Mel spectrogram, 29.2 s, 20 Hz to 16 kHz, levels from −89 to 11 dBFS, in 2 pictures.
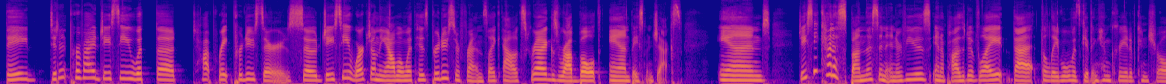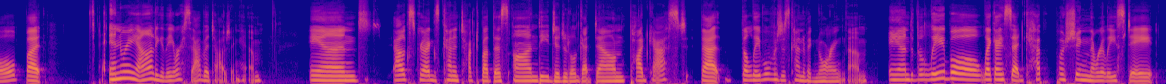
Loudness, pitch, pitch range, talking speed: -25 LUFS, 200 Hz, 185-230 Hz, 180 wpm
